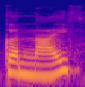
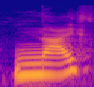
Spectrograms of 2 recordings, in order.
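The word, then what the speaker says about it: knife: यहाँ पर कनाइफ नहीं पढ़ेंगे, नाइफ पढ़ेंगे।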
